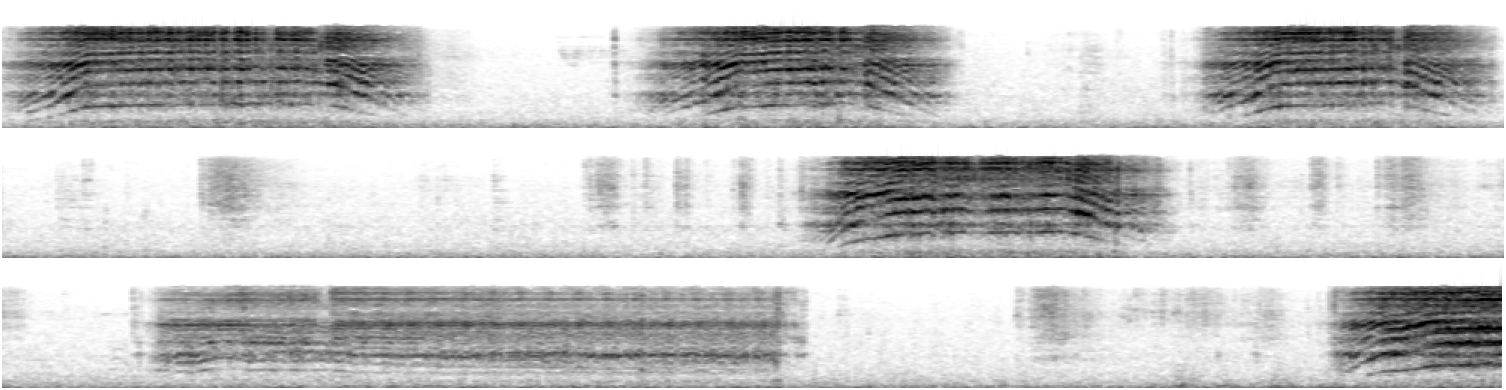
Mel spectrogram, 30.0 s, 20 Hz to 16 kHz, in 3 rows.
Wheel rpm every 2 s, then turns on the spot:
140, 30, 100, 10, 100, 0, 0, 30, 130, 0, 20, 60, 30, 0, 70.
none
